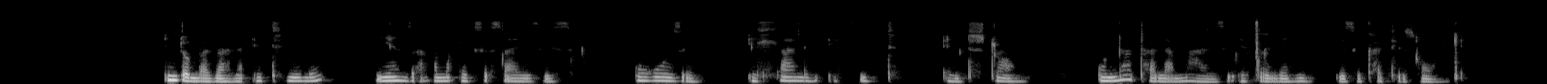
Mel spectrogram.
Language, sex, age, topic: North Ndebele, female, 36-49, health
